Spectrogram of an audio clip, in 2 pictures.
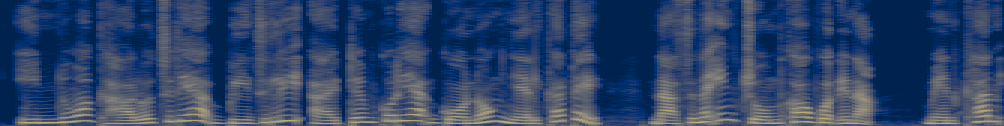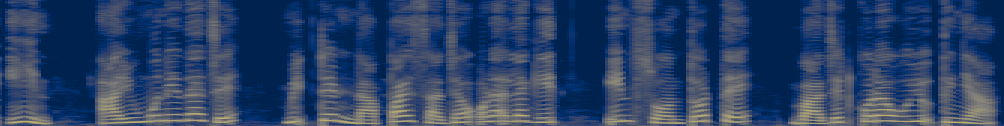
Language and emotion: Santali, surprised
